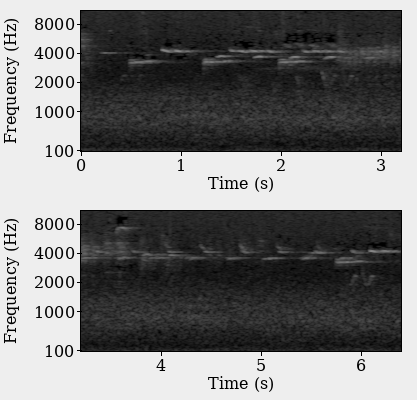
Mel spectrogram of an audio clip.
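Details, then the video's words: Feeder birds chirping while eating, recorded binaurally close to the feed: an almost continuous chatter of high, short whistled notes and tweets repeating throughout, with low-pitched background noise underneath. "BIRD FEEDING SOUNDS"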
